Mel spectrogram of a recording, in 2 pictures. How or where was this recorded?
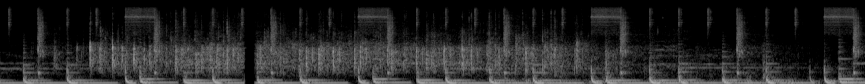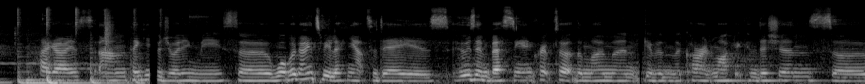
busy venue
